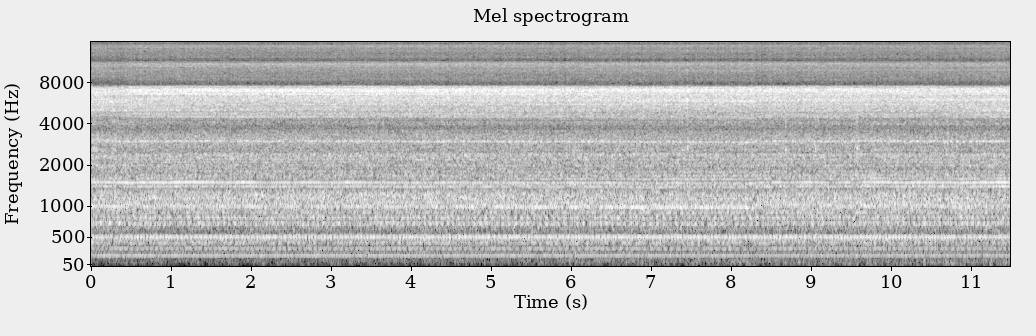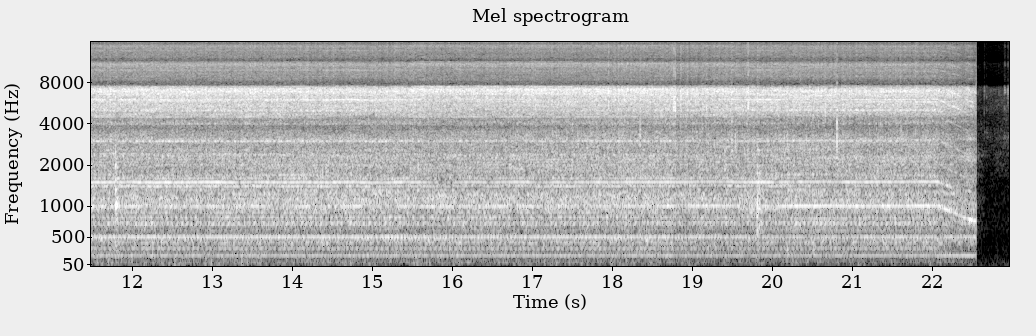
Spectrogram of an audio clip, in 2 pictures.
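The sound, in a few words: mixing cookie dough for maamoul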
